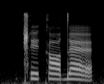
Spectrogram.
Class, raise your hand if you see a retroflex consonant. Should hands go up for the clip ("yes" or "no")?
no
